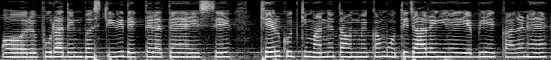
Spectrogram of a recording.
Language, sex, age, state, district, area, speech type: Hindi, female, 18-30, Rajasthan, Jodhpur, urban, spontaneous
